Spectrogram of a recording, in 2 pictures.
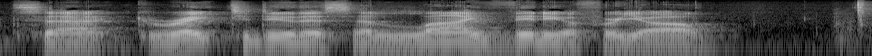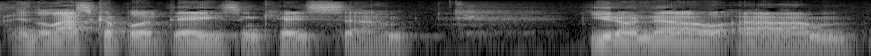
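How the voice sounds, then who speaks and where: A Swedish man in his twenties with an American accent, talking earnestly and motivationally to followers in a live video, with many fillers. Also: low voice. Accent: American, learned in the United States. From Sweden. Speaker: network marketing entrepreneur.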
